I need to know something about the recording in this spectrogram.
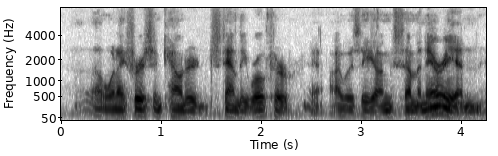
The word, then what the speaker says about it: Rother: And, or is it Rother? Do we say Rother? We say Rother. Yeah, his family. Yeah, well, we'll go with how they say it in the great state of Oklahoma.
